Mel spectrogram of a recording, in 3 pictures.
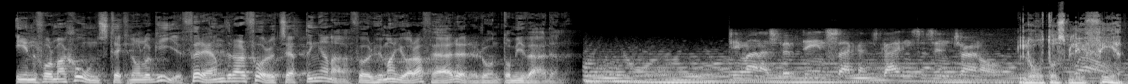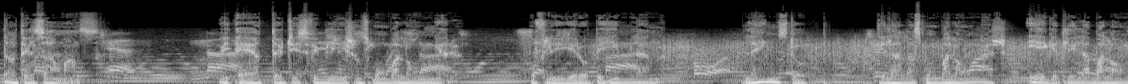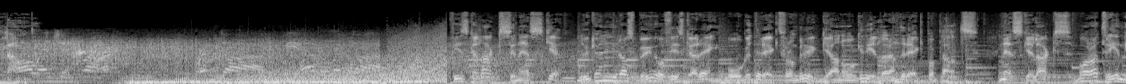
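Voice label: swedish male commercial; voice demos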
